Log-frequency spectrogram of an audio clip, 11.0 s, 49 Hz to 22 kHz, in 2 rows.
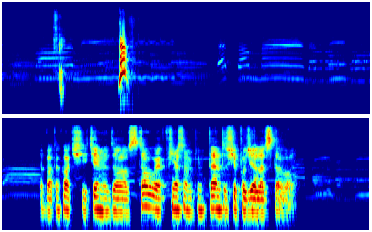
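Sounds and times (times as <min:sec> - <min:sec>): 
speech: 0:00.8 - 0:01.0, 0:06.1 - 0:10.0
dog barking during petting: 0:01.8 - 0:02.0.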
